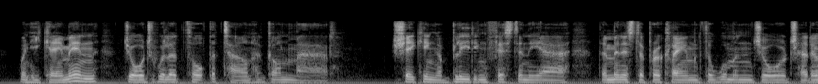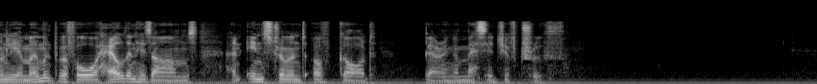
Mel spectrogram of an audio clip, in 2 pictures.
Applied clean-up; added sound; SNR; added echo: none; none; none; none.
